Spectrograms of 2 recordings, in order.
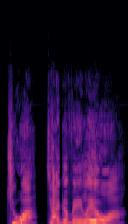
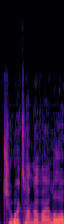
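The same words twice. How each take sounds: First: The surname starts with a plain 'Tago' sound. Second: The surname starts with a 'tongue'-like sound. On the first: The speaker calls it wrong. "I'm not pronouncing that right" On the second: The speaker calls it right. "but I don't see where the word tongue comes in there"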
